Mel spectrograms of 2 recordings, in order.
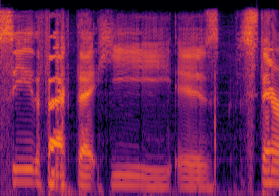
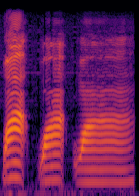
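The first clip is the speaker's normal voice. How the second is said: muffled wah wah talk; 5 semitones higher, much slower than usual. Pretend. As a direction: mimic a sad trombone, sung down. GM echoes sad trombone.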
